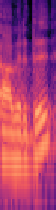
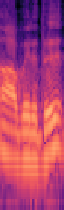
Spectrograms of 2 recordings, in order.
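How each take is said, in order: No difference in how they are said.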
